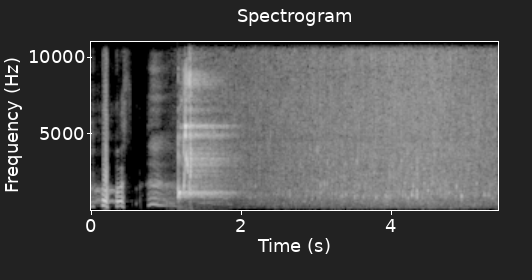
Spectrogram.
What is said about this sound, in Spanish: El correr del agua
